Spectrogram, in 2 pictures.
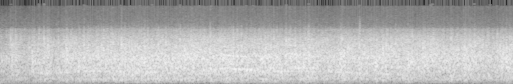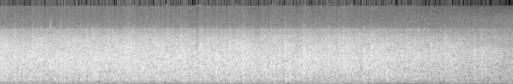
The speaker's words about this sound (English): Gee, was that applause for me? No.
